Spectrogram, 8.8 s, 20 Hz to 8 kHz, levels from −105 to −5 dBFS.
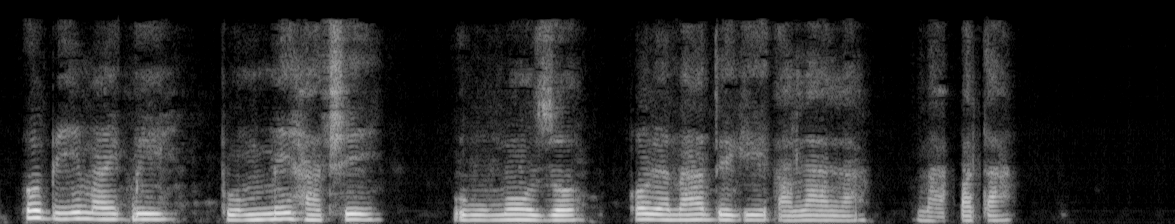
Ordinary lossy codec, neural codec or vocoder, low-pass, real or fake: AAC, 32 kbps; codec, 16 kHz, 8 kbps, FreqCodec, smaller model; 7.2 kHz; fake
